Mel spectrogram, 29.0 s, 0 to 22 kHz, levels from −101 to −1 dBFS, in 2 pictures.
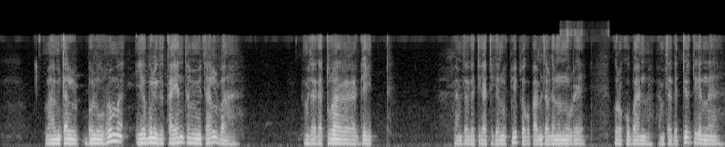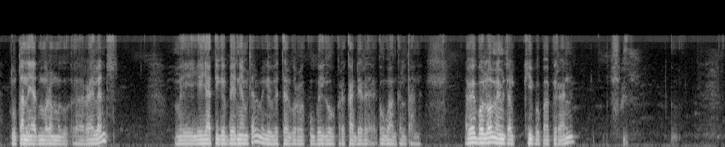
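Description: From start to finish the speech carries heavy damage from what is likely Opus compression in its music (CELT) mode, at a rate that points to roughly 12 kbps. With too few bits, band energies survive but their fine detail is replaced by folded or noise-filled content, so the sound turns rough, grainy and hissy rather than swirly. A spectrogram shows a hard ceiling at 12 kHz and smeared, noise-textured bands with few empty holes.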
